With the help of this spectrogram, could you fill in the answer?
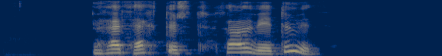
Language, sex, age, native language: Icelandic, female, 60-69, Icelandic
